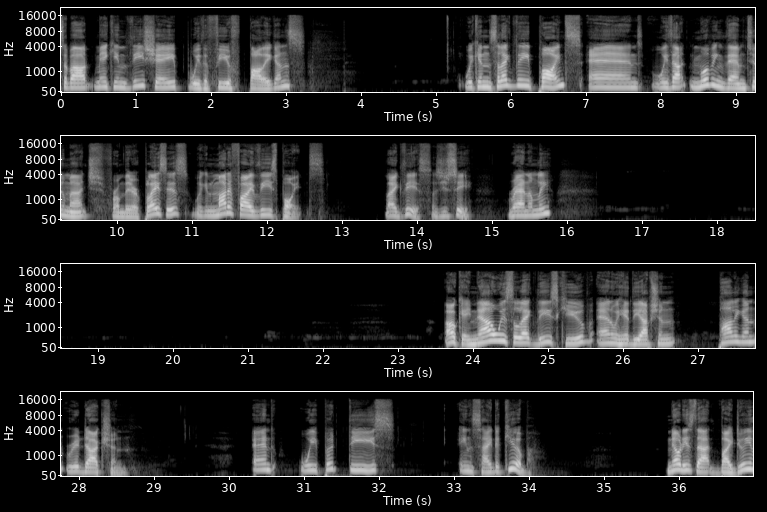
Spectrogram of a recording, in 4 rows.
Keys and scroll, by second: 3.7 t, 5.0 space.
